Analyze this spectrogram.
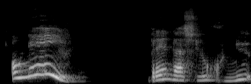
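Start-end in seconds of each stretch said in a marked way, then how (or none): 0.1-0.9 high, loud cry of alarm; jolted, a sudden high "oh no"; shocked gasp. Acted. Brenda learns the friends are missing, shocked high cry.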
